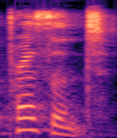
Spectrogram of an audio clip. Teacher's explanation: the present is pronounced with the stress on the first syllable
